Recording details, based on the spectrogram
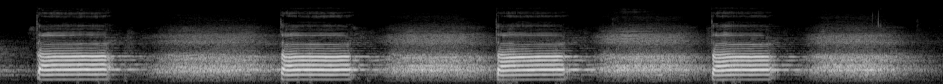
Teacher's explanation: زبان کی نوک کو آپ نے دانتوں کی جڑ پر لگانی ہے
